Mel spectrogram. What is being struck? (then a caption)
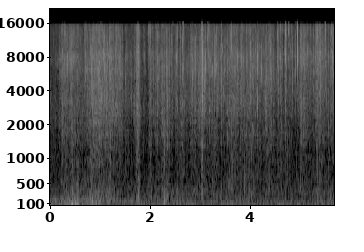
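Crumpled plastic bubble wrap. Fingertips squeeze and crinkle a small crumpled piece of clear plastic bubble wrap. The result is a quiet, steady, bright crackling rustle, with one sharp click standing out midway through.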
